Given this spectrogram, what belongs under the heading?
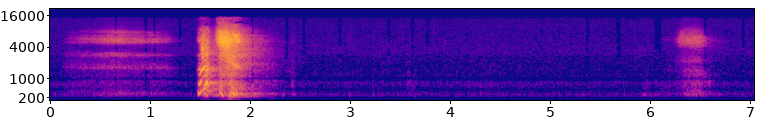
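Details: Female sneeze from a 1999 photography project where subjects were induced to sneeze and tried to suppress it: single loud explosive sneeze after a brief breathy intake, then a faint second breath.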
